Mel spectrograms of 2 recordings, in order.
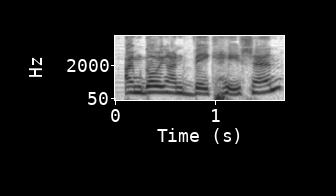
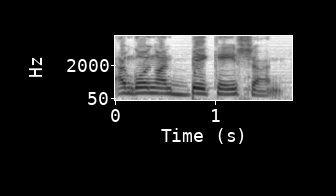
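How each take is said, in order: First: Vacation begins with a V sound. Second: Vacation begins with a B sound. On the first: "instead of saying" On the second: "a lot of people say"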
